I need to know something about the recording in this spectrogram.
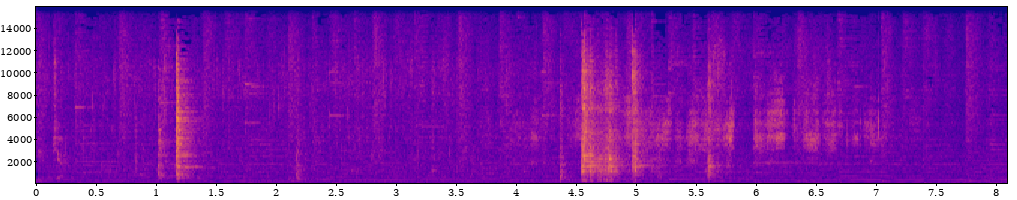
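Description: A wooden spatula knocks and scrapes against an aluminium pressure cooker as the chicken is stirred, then the cooker's metal lid is set on and closed with a clatter about halfway through. Background music plays throughout.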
